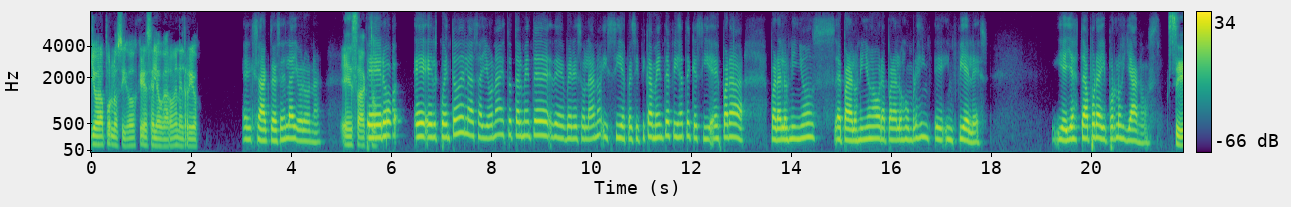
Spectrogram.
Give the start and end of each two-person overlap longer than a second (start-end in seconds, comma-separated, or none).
none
